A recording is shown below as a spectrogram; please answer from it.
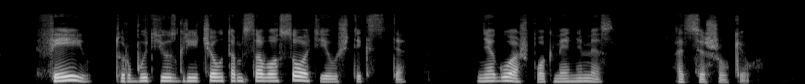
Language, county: Lithuanian, Kaunas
